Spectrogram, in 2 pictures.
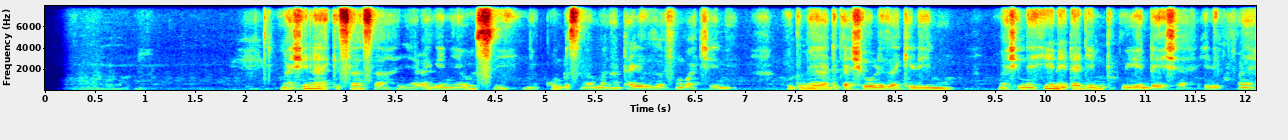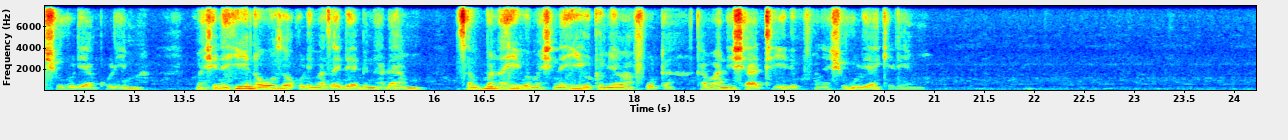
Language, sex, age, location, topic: Swahili, male, 18-24, Dar es Salaam, agriculture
